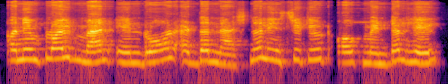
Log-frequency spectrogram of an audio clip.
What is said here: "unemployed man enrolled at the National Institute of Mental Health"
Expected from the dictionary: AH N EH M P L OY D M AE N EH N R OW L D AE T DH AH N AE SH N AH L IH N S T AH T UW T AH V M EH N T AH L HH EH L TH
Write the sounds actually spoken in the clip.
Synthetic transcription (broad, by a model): AH N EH M P L OY D M AE N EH N R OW L AE T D AH N AE SH N AH L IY N S T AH T UW T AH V M EH N T AH L HH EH L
